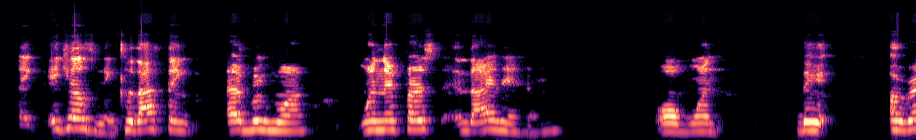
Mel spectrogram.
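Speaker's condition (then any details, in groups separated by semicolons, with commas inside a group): Cerebral palsy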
